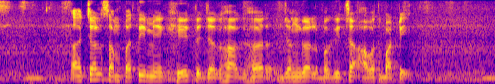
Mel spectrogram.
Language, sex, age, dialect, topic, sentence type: Bhojpuri, male, 25-30, Northern, banking, statement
